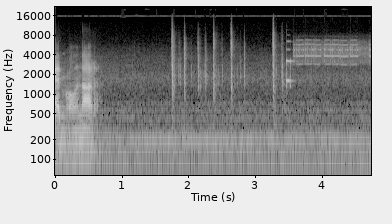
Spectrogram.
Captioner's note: keys clicking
